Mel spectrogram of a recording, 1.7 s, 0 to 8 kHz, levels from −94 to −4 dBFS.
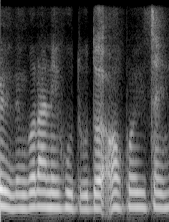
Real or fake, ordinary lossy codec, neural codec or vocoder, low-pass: fake; none; codec, 16 kHz in and 24 kHz out, 0.9 kbps, LongCat-Audio-Codec, four codebook decoder; 7.2 kHz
